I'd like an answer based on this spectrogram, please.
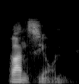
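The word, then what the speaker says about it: canción: अगर इसको सिलेबल में तोड़ेंगे तो दो सिलेबल बनते हैं। कान और सयन। तो क्योंकि ये एन पर एंड हो रहा है। अकॉर्डिंग टू रूल जो इसका स्ट्रेस है वो कान पर होना चाहिए पेनल्टीमेट्स लेवल पर।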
